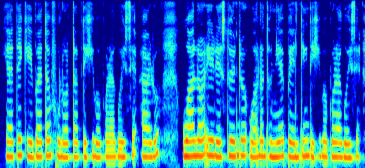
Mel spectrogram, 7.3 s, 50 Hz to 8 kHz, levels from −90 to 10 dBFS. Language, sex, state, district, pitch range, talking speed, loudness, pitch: Assamese, female, Assam, Kamrup Metropolitan, 250-270 Hz, 140 wpm, -16 LUFS, 260 Hz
